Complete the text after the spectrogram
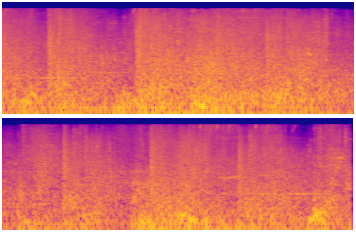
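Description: Game spells burst and explode in quick succession.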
